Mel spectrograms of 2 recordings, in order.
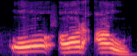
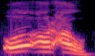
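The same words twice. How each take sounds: First: ओ and औ stretched very slowly, each vowel held long; drawn-out vowel demo. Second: Said in the usual way. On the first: Shown as a demonstration. Teacher to class, showing how the vowels sound, very slow. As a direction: draw out ओ and औ so students feel the lips round. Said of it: "ओ बोलते हैं हम लोग". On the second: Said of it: "इसका उच्चारण स्थान कौन सा है?".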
